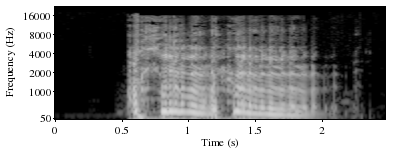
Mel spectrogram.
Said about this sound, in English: Coughing all over this fucking mic.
